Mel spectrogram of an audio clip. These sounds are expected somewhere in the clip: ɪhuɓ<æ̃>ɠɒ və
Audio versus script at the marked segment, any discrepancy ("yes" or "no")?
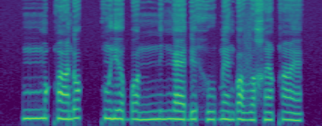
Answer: yes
